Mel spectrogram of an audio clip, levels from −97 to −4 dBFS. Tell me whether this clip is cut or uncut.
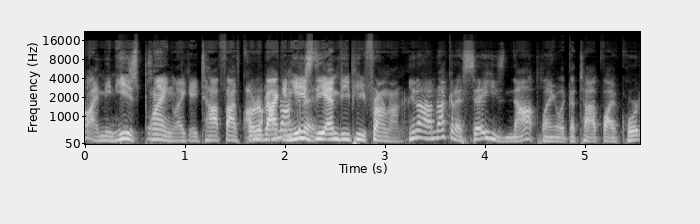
uncut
